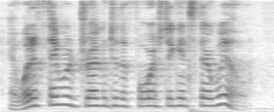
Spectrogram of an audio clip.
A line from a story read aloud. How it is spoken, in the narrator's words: The High Priest scoffed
